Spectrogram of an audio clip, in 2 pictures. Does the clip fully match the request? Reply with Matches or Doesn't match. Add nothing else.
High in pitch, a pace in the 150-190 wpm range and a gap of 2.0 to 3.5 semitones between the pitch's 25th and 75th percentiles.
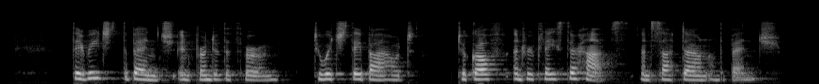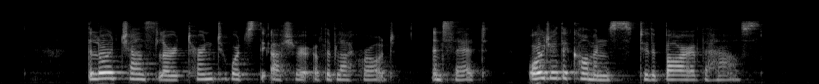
Matches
